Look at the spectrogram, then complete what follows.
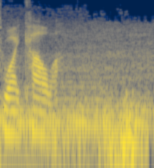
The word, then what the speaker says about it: Waikawa: Yeah, I think I mispronounced it earlier, it's Waikawa.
